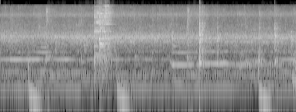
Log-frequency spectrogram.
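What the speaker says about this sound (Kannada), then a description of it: "ಮೊದಲಿಗೆ ಬಾಣಲಿಗೆ ಸ್ವಲ್ಪ ಬಟರ್ ಹಾಕ್ಕೊಳ್ಳೋಣ" A spoonful of butter heating in a frying pan, a soft steady sizzle under several sharp metallic taps and clinks of a spoon against the pan, with no one speaking.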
